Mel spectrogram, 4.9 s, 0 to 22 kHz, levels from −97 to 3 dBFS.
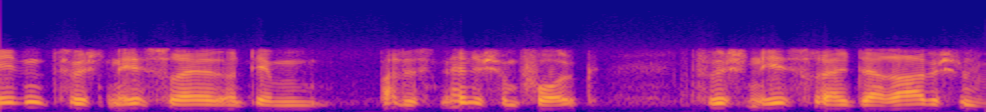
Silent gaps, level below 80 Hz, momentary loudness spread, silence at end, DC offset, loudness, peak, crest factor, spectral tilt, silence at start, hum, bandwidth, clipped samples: none; -78 dBFS; 8 LU; 0 s; under 0.1%; -24 LUFS; -6 dBFS; 18 dB; -5.5 dB/octave; 0 s; none; 4.5 kHz; under 0.1%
